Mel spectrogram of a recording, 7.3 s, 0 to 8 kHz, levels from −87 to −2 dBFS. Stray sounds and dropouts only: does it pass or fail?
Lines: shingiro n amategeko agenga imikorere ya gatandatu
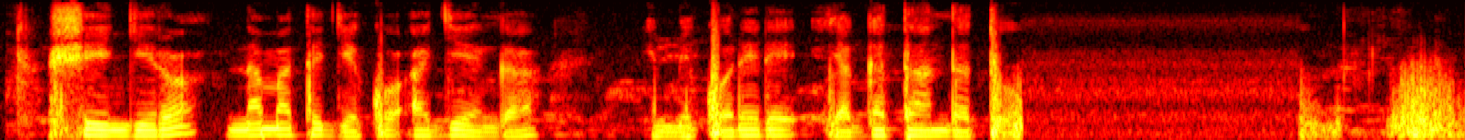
pass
